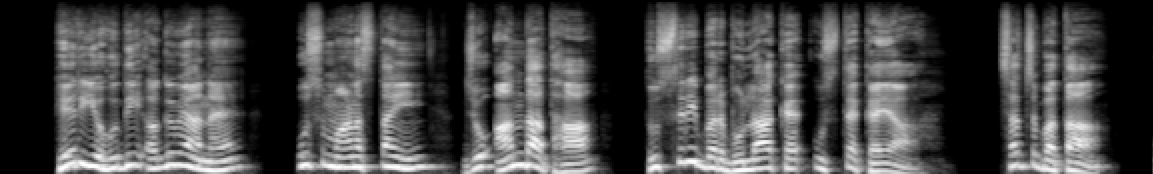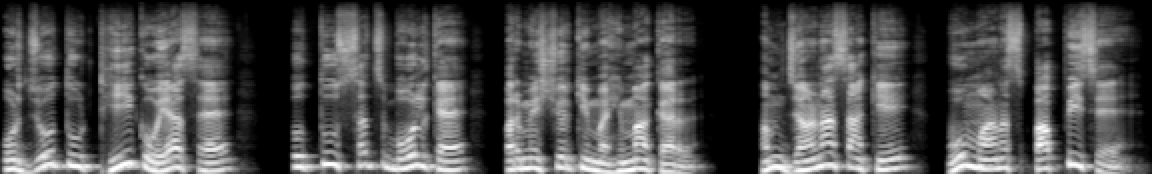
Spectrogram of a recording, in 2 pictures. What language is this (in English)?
Haryanvi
